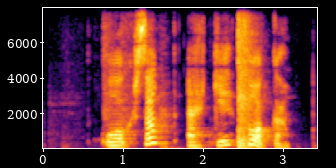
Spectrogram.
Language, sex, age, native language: Icelandic, male, 6, Icelandic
